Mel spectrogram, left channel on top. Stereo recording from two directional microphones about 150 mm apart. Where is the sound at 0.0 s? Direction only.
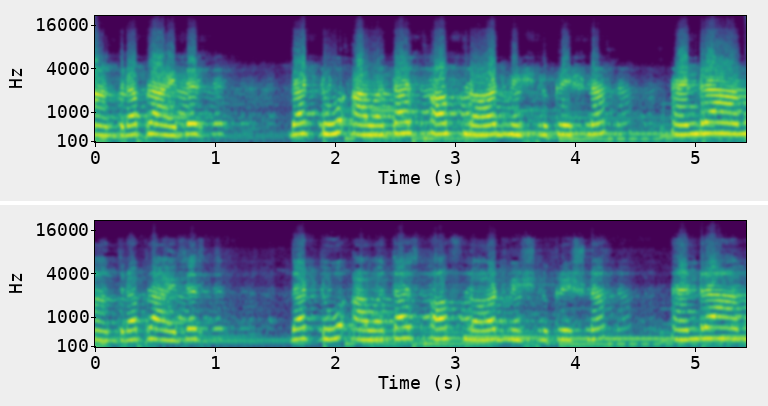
40° left (ahead or behind).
